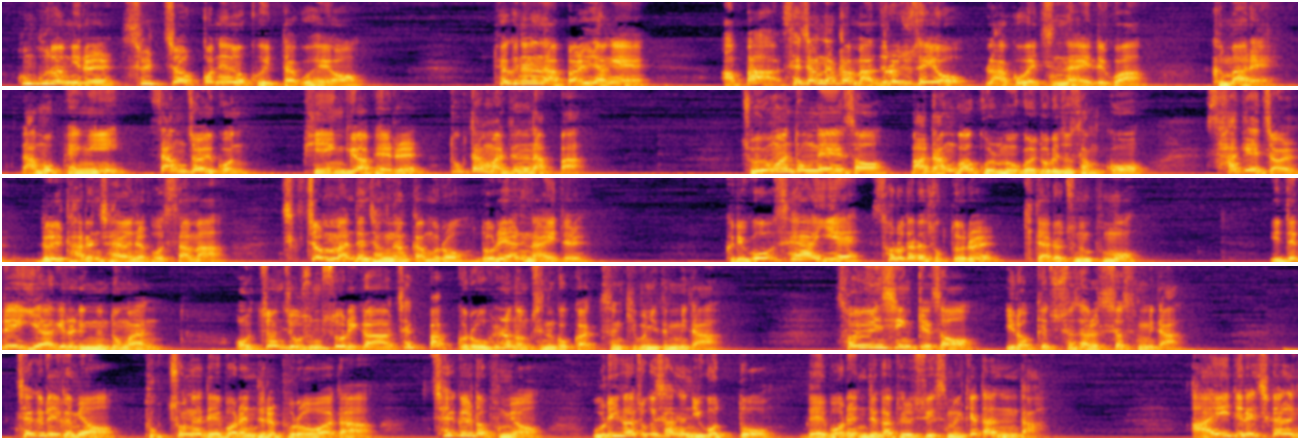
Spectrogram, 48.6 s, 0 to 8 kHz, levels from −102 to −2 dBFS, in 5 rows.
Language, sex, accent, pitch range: Korean, male, native, 120-195 Hz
